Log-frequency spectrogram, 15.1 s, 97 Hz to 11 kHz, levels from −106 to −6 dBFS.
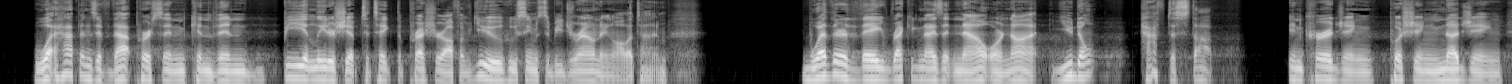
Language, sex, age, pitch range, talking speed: English, male, 30-49, 95-120 Hz, 160 wpm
